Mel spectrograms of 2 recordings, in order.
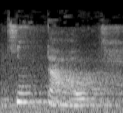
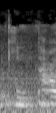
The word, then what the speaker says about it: quintal: No caso aqui do quintal, a gente não fala quintal, a gente fala quintal. De novo, é como se esse U nem estivesse aqui.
